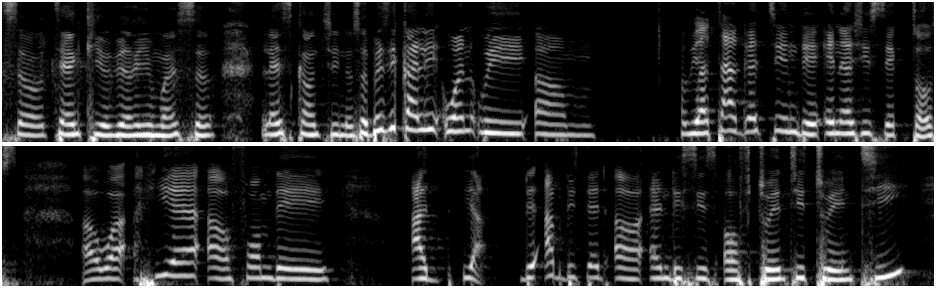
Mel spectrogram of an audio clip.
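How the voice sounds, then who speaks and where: In a dark, mellow tone, a woman speaks at a fairly high pitch with ordinary pitch variation. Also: dry, close sound with no echo. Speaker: symposium presenter. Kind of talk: conference presentation. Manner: fast; halting.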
